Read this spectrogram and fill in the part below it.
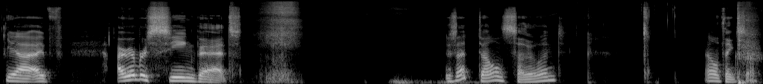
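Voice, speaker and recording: A man's voice: on the high side, expressive, slow, long pauses, fairly bright tone, dry recording, studio quality. A young man co-hosting a podcast, chatting enthusiastically about a movie as it plays. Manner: enthusiastic, easygoing, says "like" a lot. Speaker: podcast co-host. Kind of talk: casual movie commentary chat.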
